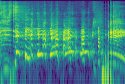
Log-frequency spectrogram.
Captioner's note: laughing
